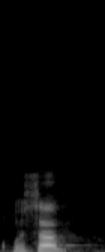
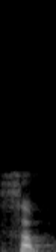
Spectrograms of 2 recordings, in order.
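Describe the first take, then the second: First: The greeting is said in full, two syllables. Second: The greeting is shortened to one syllable.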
